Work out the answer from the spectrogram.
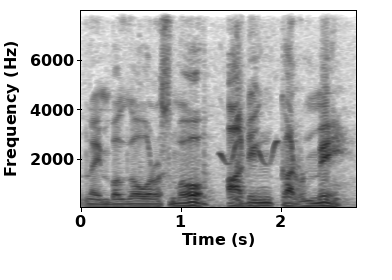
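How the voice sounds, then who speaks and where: A man's voice: on the low side, fairly even intonation, slow, noisy background. Man acting an easygoing older village uncle. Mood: jovial. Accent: Ilocano. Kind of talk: Ilocano comedy radio drama acting.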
